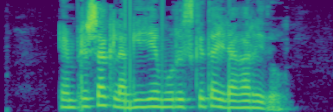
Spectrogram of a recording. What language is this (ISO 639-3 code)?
eus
